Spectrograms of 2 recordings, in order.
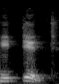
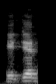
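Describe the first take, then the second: First: The ending is said with a reduced 'tid' sound. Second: The ending is said with an open 'ted' sound. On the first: The speaker calls it right. "উচ্চারণ হবে হিটেড" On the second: The speaker calls it wrong. "হিটেড না"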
